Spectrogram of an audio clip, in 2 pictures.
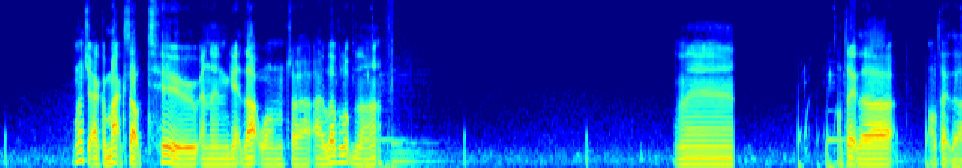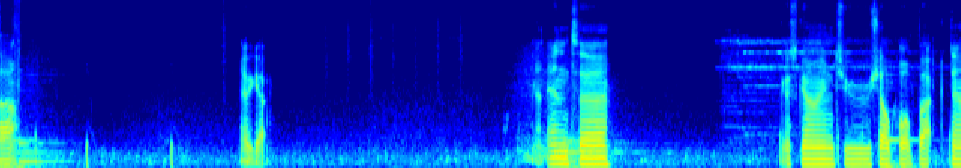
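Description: Short bright game chimes sound as menu choices are made.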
